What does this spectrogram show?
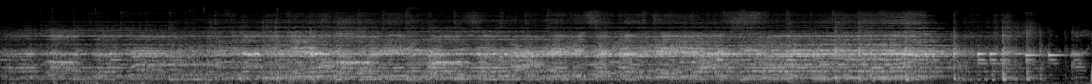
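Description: An upbeat musical film song plays continuously, with bright sustained tones and dense layered harmonies at a steady loud level, fading slightly in the final second; no talking is heard.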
